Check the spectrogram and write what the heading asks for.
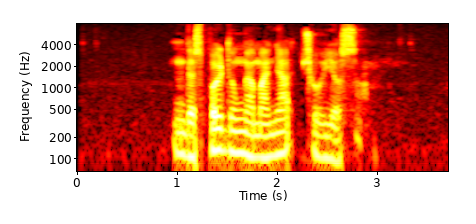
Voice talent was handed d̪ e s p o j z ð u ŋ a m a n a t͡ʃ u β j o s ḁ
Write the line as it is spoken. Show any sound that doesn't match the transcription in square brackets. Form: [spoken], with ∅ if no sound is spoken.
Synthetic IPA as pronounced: d̪ e s p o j z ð u ŋ a m a [ɲ] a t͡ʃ u β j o s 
